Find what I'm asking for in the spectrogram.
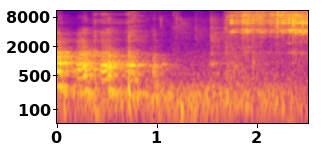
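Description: Keys shaken in a bright, continuous metallic jingle that starts partway through and keeps going to the end, after a brief stretch of soft murmuring and light chuckling.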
